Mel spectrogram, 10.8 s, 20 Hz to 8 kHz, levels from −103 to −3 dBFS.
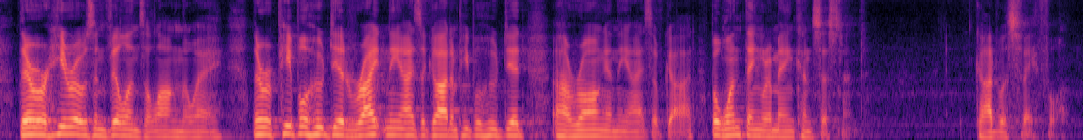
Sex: male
